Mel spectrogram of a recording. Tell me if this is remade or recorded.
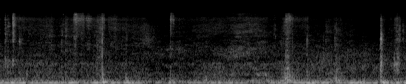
recorded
